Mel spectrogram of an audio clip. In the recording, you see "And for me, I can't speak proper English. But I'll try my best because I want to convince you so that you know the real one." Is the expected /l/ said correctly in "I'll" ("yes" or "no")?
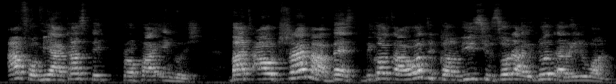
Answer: no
